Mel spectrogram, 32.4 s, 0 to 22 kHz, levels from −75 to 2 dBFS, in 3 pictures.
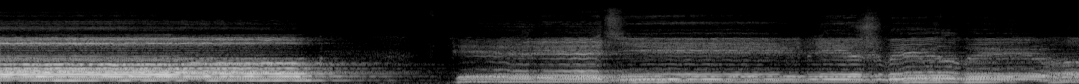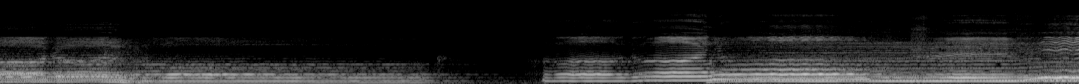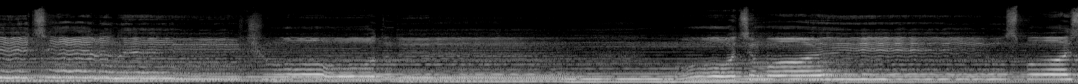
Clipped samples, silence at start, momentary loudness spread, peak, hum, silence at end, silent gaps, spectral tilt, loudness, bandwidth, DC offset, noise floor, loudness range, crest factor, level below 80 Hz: under 0.1%; 0 s; 15 LU; -4 dBFS; none; 0 s; none; -6.5 dB/octave; -21 LUFS; 14.5 kHz; under 0.1%; -61 dBFS; 10 LU; 18 dB; -54 dBFS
